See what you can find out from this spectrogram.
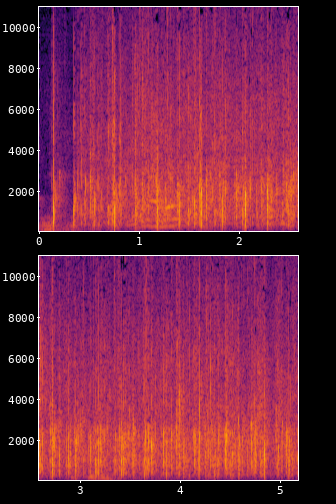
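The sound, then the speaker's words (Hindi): Audience clapping during a devotional storytelling session about Krishna and the gopis: many sharp, distinct hand claps in an uneven, lively patter over a fainter bed of crowd clapping. “तो गोपियों ने बहुत तालियां बजा, बजाओ”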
